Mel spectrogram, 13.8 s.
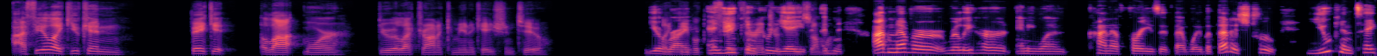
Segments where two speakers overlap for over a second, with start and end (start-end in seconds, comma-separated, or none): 6.6-8.4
